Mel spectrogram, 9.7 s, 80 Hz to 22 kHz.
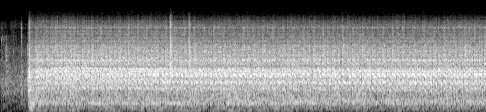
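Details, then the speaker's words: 1960–63 International Cub Lo-Boy tractor, sitting 10+ years, fresh gas added, on a weakening jump box: the starter churns steadily at about 3–4 turns a second for nine seconds, rust blowing from the stack, never catching. Extended crank, no start. "Well, we got it cranking. As you can see, all this, that's spilled gas, don't worry about that. All this rusting stuff is coming out of the stack."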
